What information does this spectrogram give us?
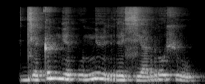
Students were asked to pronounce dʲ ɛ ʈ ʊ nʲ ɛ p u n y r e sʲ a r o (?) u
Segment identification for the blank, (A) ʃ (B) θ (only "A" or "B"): A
